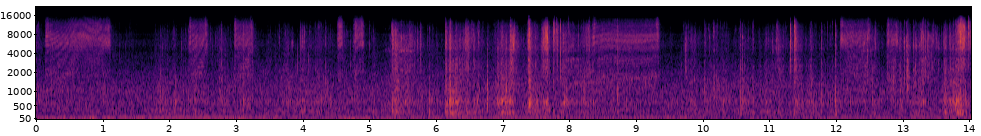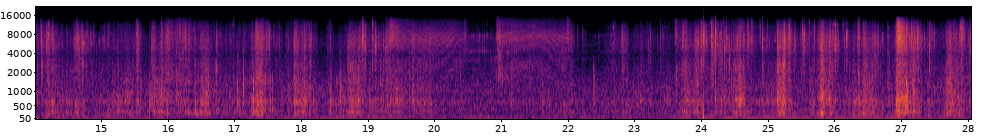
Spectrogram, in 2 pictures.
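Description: A spray can hisses in short and long bursts close by.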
